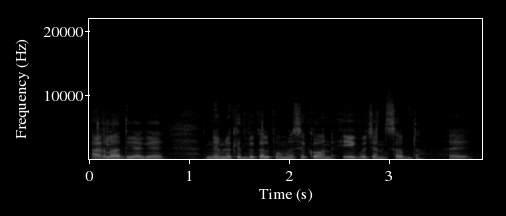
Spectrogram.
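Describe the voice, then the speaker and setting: A male teacher with a medium-pitched voice leads an exam-prep lesson. He reads each question aloud, then explains the answer in an instructive way. He often repeats key words as he goes. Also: steady tone, fairly quick. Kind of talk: online lesson, working through quiz questions.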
